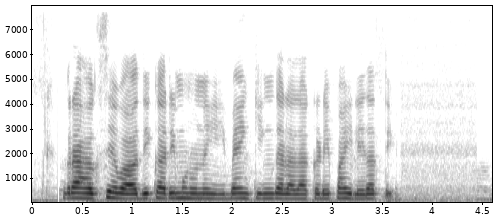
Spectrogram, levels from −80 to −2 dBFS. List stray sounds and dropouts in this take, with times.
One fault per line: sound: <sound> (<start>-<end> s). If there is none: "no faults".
no faults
